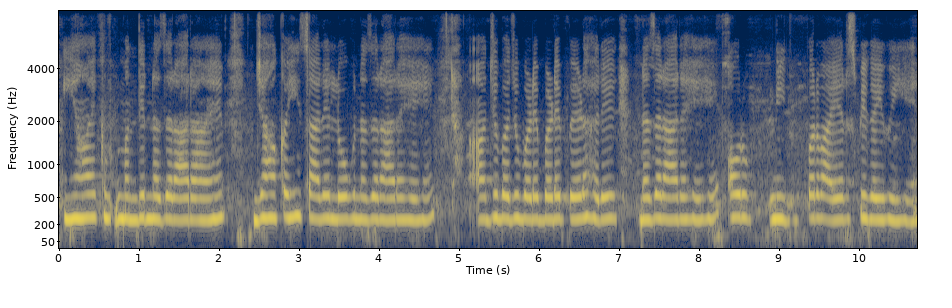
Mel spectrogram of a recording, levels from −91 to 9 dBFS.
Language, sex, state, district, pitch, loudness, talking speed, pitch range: Hindi, female, Bihar, Saharsa, 255 Hz, -11 LUFS, 175 wpm, 250-265 Hz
